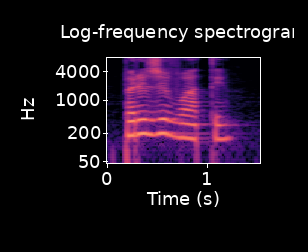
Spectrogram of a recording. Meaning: 1. to survive, to outlive, to outlast (to live longer than) 2. to live through 3. to experience, to go through
- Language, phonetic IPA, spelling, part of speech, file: Ukrainian, [pereʒeˈʋate], переживати, verb, Uk-переживати.ogg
